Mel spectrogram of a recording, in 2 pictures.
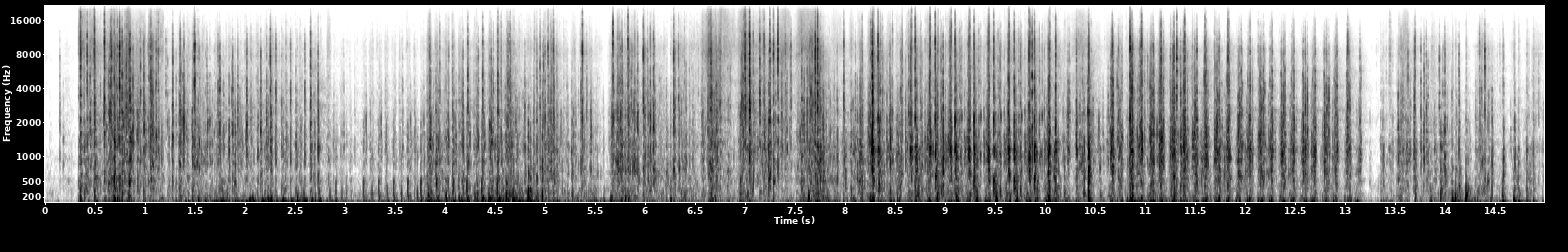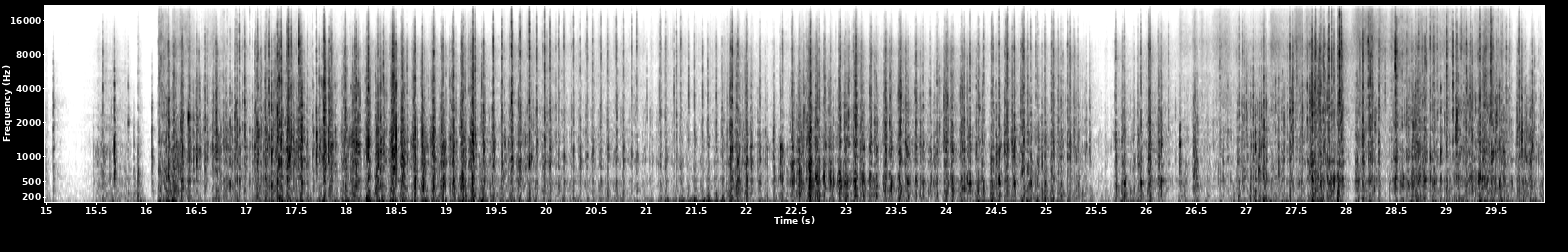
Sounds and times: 0.4s paper fluttering 8.9s
16.2s paper fluttering 29.9s

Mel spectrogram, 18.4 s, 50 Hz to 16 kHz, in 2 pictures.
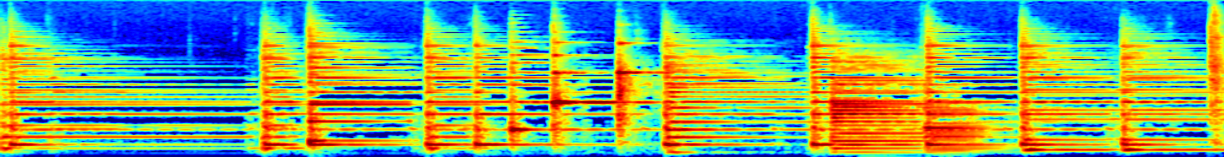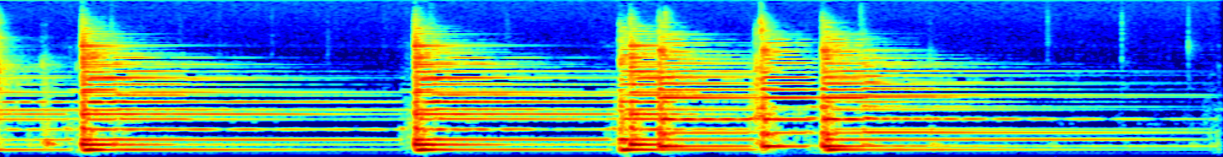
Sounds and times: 0.0s Piano tuning 18.3s

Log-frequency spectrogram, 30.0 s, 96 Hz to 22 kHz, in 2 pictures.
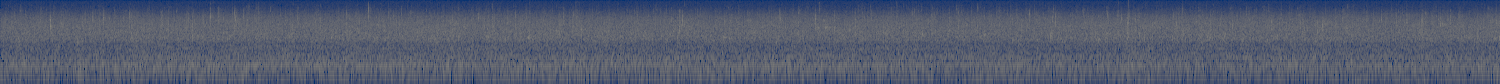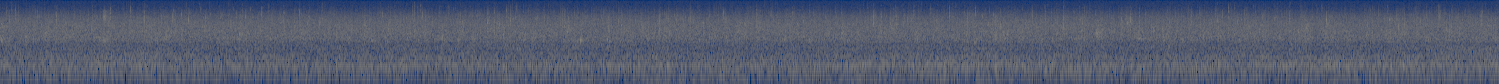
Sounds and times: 0.0s medium rain 29.9s

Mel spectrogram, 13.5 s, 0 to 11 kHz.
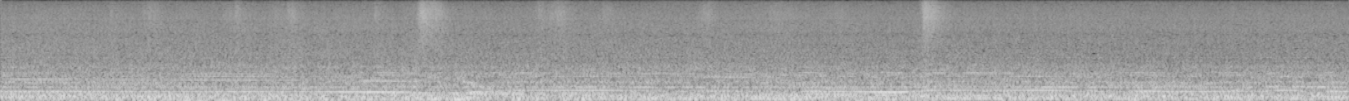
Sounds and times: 0.0s engine 13.4s

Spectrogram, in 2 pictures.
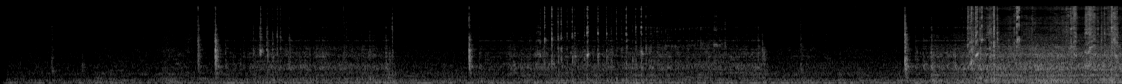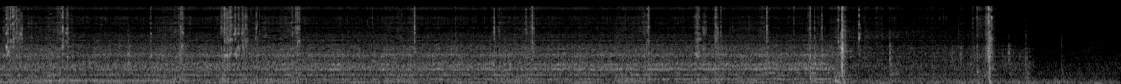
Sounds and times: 2.2s plastic microfilm scanner being loaded with microfilm, cranked 4.0s
4.8s plastic microfilm scanner being loaded with microfilm, cranked 7.7s
9.1s plastic microfilm scanner being loaded with microfilm, cranked 21.6s

